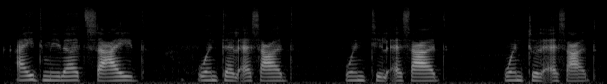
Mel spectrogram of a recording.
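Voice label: greeting happy birthday, Iraqi Arabic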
